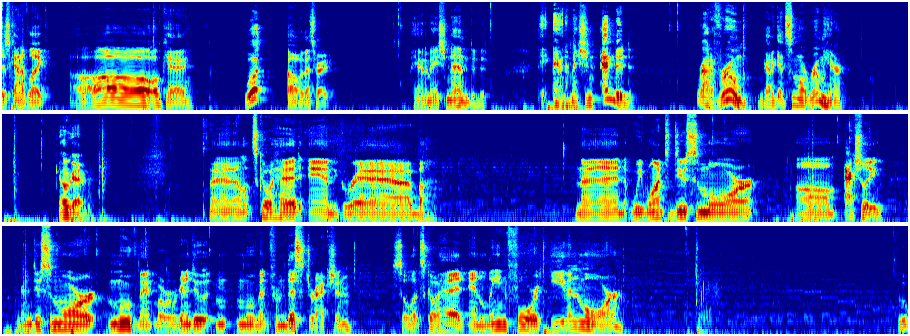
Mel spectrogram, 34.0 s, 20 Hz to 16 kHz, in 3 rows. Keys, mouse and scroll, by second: 0.2 space, 1.8 space, 4.9-6.1 drag, 8.5 ctrl+s, 8.7 click, 9.1 space, 11.3 space, 14.1 ctrl+s, 20.3 right click, 21.3 ctrl+Tab, 21.9 right click, 22.8 ctrl+Tab, 23.8 shift+right click, 25.2-26.4 drag, 27.8-29.0 drag, 29.3-31.2 drag.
